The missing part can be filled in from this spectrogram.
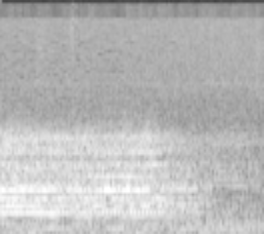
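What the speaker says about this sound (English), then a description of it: "So did you hear that train whistle?" A train whistle sounds a steady, harmonic tone that fades out after about a second, leaving a low rumble.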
